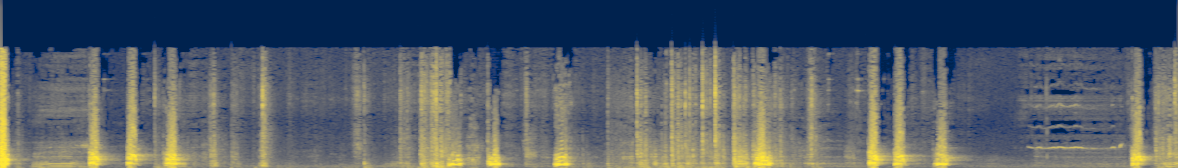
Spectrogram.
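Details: Young dog Nakita annoys older dog Jasmen, a household pet, provoking irritated barking. Sharp barks come singly and in rapid clusters over about fifteen seconds, with drawn-out whining tones near the start and a thin high whine near the end.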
